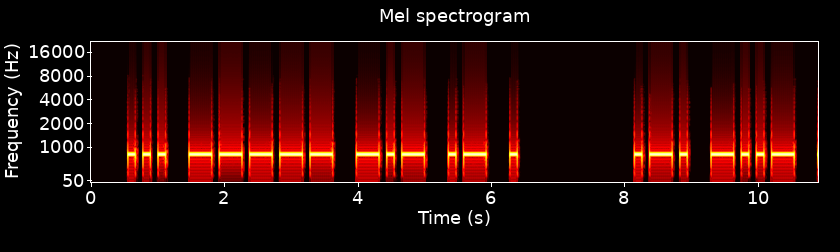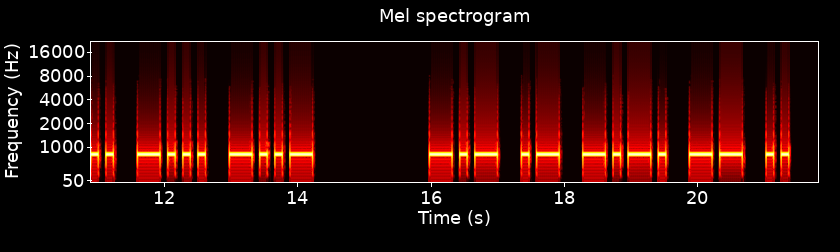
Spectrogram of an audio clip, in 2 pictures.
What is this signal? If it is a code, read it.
Morse code, heard as a keyed tone, about 10 wpm, 800 Hz. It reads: S0KAE RXIBX KACMI
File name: CW / DET / 1 6 1500C S B 10wpm 4137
